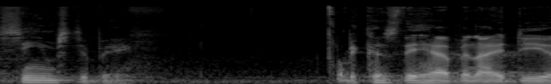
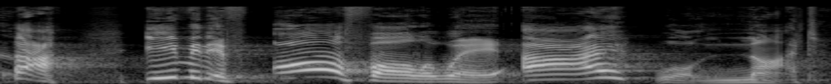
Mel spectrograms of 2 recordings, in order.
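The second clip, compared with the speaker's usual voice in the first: high, loud cocky boast with a scoffing ha; Peter's boast; 11 dB louder, slower than usual. Acted. Peter boasting loudly to Jesus, proud and defiant. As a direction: declare it like a proud disciple who won't fail. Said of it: "Peter declared".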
